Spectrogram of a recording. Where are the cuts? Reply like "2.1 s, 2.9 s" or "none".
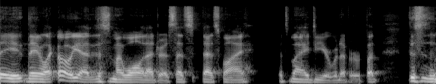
none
